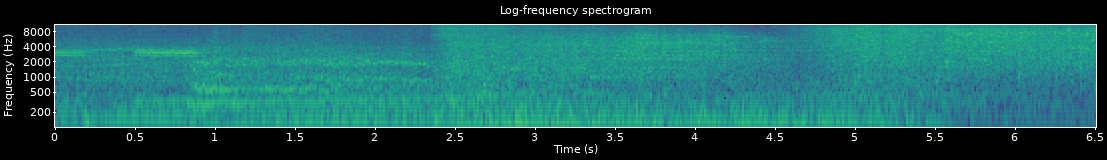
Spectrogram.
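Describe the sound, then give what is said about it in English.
A heavy tank engine drones, then at about two and a half seconds a loud, sustained crunch of metal and shattering glass erupts as a car is crushed, lasting several seconds before tapering. “Here comes a car, and it looks like Christo's gonna. Look out, mate.”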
